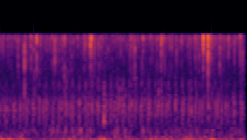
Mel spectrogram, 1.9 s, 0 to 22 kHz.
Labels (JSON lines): {"label": "biophony, rattle", "recorder": "SoundTrap 500"}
